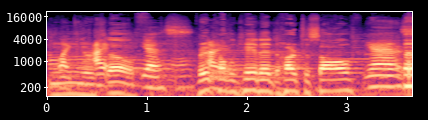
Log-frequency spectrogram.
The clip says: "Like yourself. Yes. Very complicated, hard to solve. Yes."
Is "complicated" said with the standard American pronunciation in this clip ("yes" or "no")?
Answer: no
